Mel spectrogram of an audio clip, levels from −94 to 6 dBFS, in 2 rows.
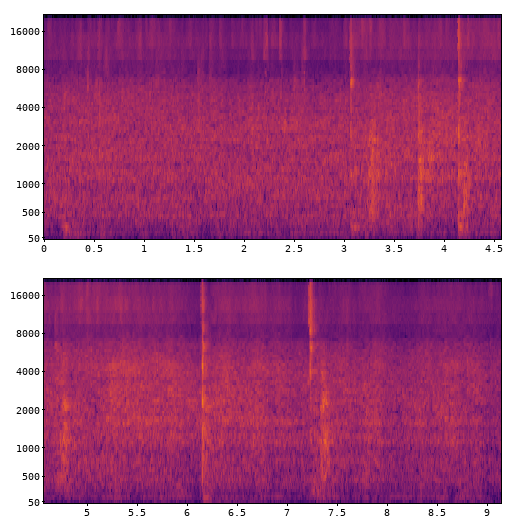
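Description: Throughout the clip, the audio was likely squeezed through Opus compression in its music (CELT) mode at a very low bitrate, on the order of 16 kbps. With too few bits to describe each band precisely, the encoder keeps each band's overall energy but fills in its detail with folded copies of lower bands or with noise. The damage is plainly audible: tonal parts turn rough, grainy and noisy rather than swirling, while the full bandwidth stays open up to about 20.4 kHz.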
